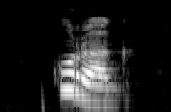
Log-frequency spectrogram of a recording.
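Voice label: "курӧг", Komi, female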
